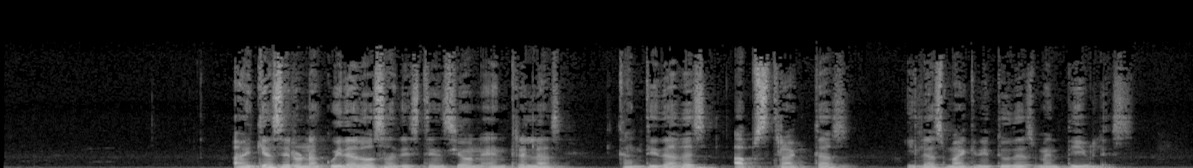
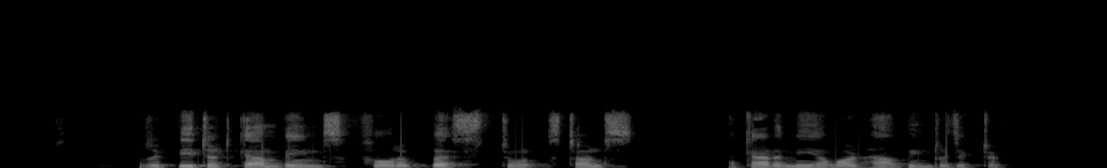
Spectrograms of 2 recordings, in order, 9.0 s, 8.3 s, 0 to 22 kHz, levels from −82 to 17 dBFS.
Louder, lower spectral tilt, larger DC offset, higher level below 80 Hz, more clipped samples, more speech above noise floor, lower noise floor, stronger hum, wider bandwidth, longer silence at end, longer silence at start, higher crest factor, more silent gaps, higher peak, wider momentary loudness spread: first, -17 LUFS vs -38 LUFS; about the same, -4.5 dB/octave vs -4 dB/octave; neither; first, -44 dBFS vs -74 dBFS; neither; second, 35 dB vs over 52 dB; second, -52 dBFS vs under -90 dBFS; neither; first, 16.5 kHz vs 8 kHz; second, 0.45 s vs 0.8 s; first, 1.75 s vs 1.05 s; about the same, 18 dB vs 20 dB; neither; first, 0 dBFS vs -18 dBFS; about the same, 13 LU vs 11 LU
